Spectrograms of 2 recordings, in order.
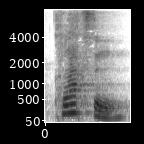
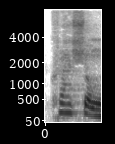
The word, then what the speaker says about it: klaxon: 우리 한국인은 이 단어를 크라숑 그러죠. 크라숑, 경적이라는 의미입니다. Klaxon, klaxon. 원래 상표명이었는데 이게 흔히들 우리는 크락션 크락션 자동차의 경적 혼이라고도 합니다. 혼. 근데 클락슨. 클락슨.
